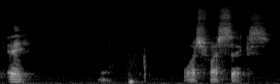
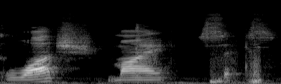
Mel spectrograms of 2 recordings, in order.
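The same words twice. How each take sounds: First: Hushed, unvoiced aside; whisper. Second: Drawn out word by word; very slow, each word set apart; slow signaling. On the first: Player whispers to Kaladin to watch their back, whispered. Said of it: "I'll just whisper". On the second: Acted. Player signals Kaladin with a hand motion, slowly and deliberately.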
